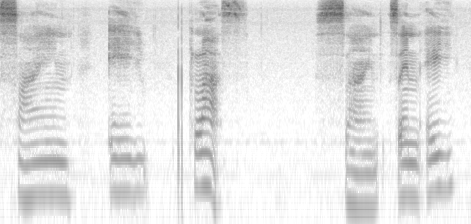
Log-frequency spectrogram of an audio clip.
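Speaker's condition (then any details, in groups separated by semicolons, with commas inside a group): No condition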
